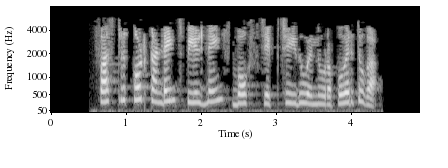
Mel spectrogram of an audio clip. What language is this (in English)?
Malayalam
